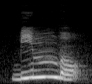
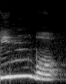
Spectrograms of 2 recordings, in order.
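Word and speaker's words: 貧乏: Berikutnya, untuk yang pelafalannya terdengar seperti ada di kata ini, bimbo, sampo. Nah, jadi bukan binbo ataupun sanpo, tapi lebih ke M.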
